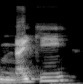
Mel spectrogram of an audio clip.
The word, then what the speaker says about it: Nike: this already but in when we're pronouncing greek names we always pronounce that last e so for example nike is a greek goddess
